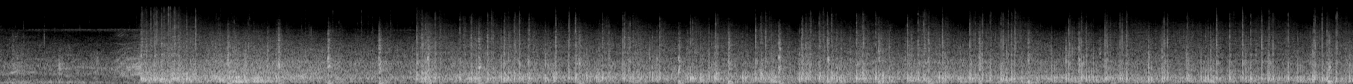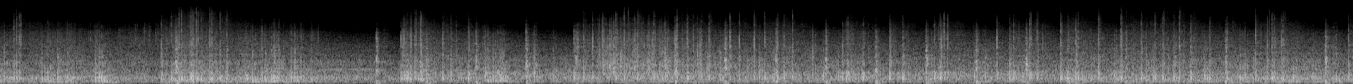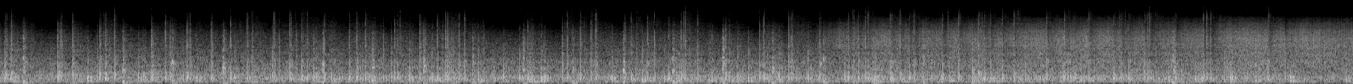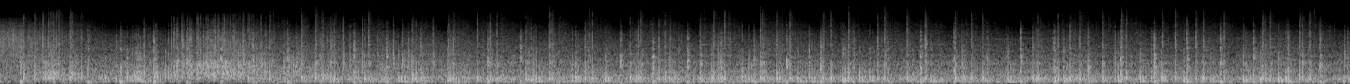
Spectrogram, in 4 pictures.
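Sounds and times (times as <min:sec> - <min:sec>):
firework shells bursting and crackling: 0:00.0 - 0:54.0.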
